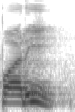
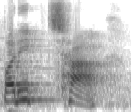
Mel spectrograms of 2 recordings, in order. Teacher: तो जैसे अगर हम लोगों को लिखना हो परीक्षा, तो परी री पे जोर पड़ रहा है, अर्थात उस पे ज्यादा समय लग रहा है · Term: दीर्घ ई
